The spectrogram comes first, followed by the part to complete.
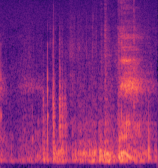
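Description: Handling noise from someone moving about a plastic kayak and paddle: a few light knocks about a second in and a short rustle near the end.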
